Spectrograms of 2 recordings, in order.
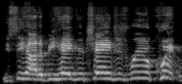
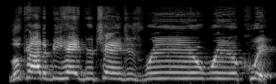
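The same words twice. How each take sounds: First: Said in the usual way. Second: "real, real" stretched out long; slow down and draw out each "real" before "quick"; drawn-out REAL. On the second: Real, not acted. Repeats remark, stretching real for emphasis.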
